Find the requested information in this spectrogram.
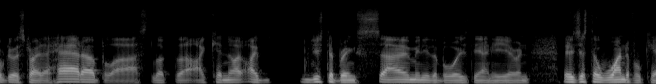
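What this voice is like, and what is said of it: Usual voice. Nothing is said of it.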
